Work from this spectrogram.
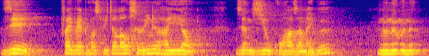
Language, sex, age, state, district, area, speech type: Bodo, male, 45-60, Assam, Chirang, rural, spontaneous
